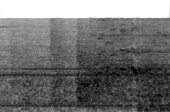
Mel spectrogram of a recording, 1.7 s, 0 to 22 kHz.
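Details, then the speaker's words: Teneré 250 single starts right after valve adjustment (exhaust valve had been tight, intake slightly loose; now set to spec), before oil and filter change: brief starter whir, catches quickly, settles into even run with no valve ticking; healthy start. "Bateu, pegou."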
